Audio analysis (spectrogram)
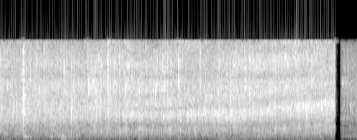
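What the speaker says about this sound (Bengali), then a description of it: "দিয়ে মশলাটা এবার একটু কষিয়ে নিচ্ছি।" Spice paste sautéing in a pan gives a steady, soft hiss of frying, close and even, ending in a brief abrupt break near the end, with no voices.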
